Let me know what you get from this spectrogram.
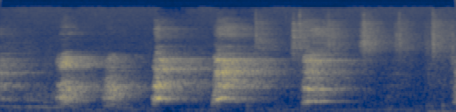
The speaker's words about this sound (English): Oh, wow, we have a dog.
